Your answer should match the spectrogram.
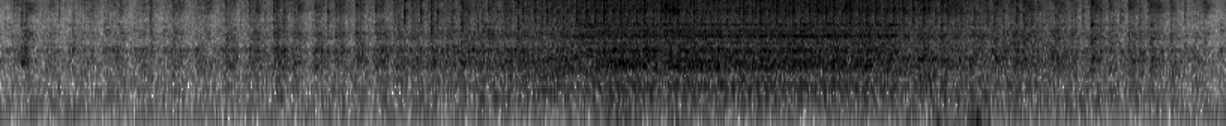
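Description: Bernina longarm quilting machine stitching in the ditch, a steady close mechanical hum and rapid stitching rhythm that runs throughout and swells slightly louder midway as the speed increases.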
